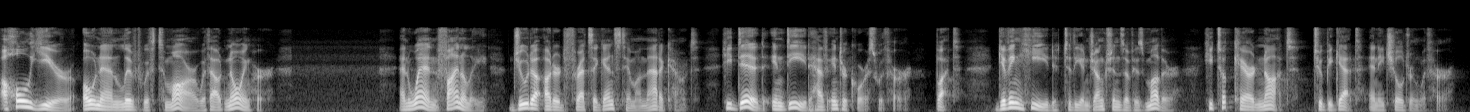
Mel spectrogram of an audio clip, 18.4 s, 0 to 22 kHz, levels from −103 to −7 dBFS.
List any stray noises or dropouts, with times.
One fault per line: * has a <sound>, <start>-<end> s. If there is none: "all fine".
all fine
